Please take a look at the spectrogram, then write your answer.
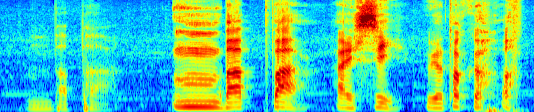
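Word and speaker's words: Mbappé: Mampa. Bapa. You don't pronounce the M? Mbappa.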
